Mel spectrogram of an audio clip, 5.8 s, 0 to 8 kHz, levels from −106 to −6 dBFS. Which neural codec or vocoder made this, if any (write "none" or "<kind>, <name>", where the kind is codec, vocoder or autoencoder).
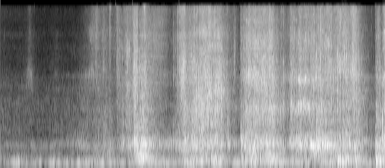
codec, SNAC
